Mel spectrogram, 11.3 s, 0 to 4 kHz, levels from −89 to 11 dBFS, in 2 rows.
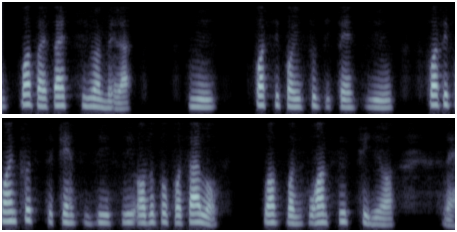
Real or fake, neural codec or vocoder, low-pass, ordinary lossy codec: fake; codec, 16 kHz, 0.2 kbps, FocalCodec; 3.6 kHz; none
